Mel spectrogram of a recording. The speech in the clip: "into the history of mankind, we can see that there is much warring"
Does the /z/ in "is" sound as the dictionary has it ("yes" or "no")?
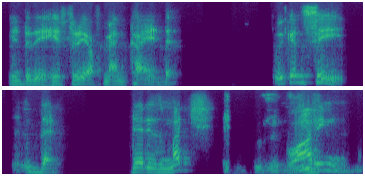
yes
